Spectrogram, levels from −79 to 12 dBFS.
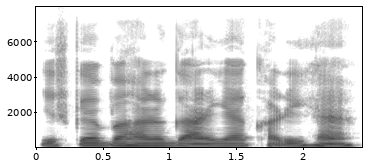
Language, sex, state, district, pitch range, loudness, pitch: Hindi, male, Bihar, Patna, 110-120 Hz, -18 LUFS, 115 Hz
